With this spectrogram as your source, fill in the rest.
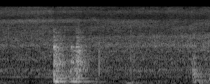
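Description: Chopped tomatoes tipped into a hot frying pan and stirred, giving two short bursts of sizzling and scraping followed by a low steady hiss, with a faint stir near the end.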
